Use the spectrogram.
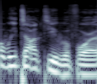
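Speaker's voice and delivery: usual speaking voice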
